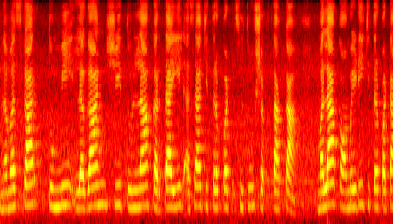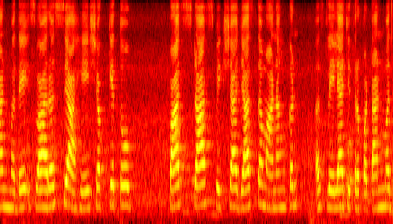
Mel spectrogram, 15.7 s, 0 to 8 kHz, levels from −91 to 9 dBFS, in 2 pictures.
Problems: constant background noise, background conversations at intervals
